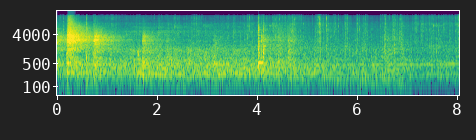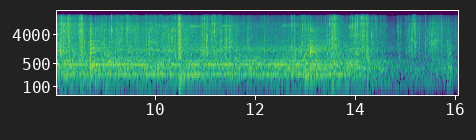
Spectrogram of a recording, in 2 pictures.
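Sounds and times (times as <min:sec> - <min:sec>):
plastic bags rustling and crinkling: 0:00.0 - 0:16.0
steady machine hum: 0:00.0 - 0:16.0.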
